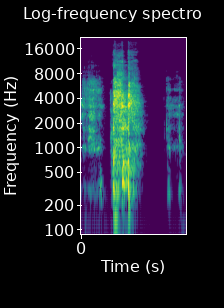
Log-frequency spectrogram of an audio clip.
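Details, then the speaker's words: Normal voluntary cough during a clinical swallow evaluation, cued after nectar-thick liquid trial: one strong, clear voluntary cough with softer throat noises around it, judged normal. "all right i'm gonna cough all right all sounds normal"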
